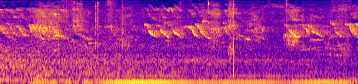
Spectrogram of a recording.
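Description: Birds chirping steadily outdoors: many quick, high, downward-sliding chirps in close succession, over a low steady hum, with a single sharp click about three seconds in.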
